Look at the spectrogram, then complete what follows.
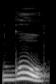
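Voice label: "гу", Komi, female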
